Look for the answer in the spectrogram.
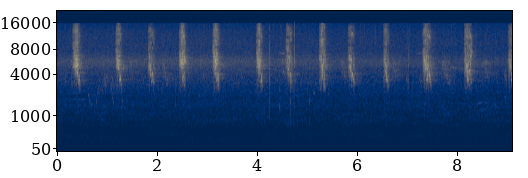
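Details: Eurasian tree sparrow in Japan's farmland, grassland or waterside habitat, giving short sharp high chirps, about a dozen spaced irregularly under a second apart, with faint background noise.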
